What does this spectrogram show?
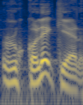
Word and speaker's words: Ruskolekier: tengo que hacer es corregir el modo de pronunciar tu apellido me acaban de corregir es russ collecker verdad sí de las dos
